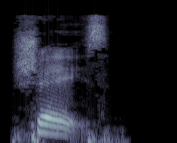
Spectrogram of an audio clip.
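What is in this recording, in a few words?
"chaise", American English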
